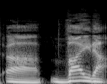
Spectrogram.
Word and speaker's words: VITA: And it's pronounced VITA. I said VITA. I see that spelling, and I just think Vita Vea from the Bucks. So my apologies. – Either way, since it's an acronym.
